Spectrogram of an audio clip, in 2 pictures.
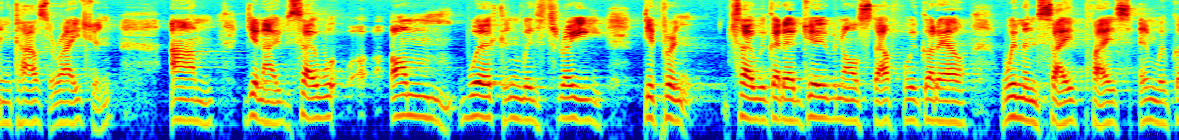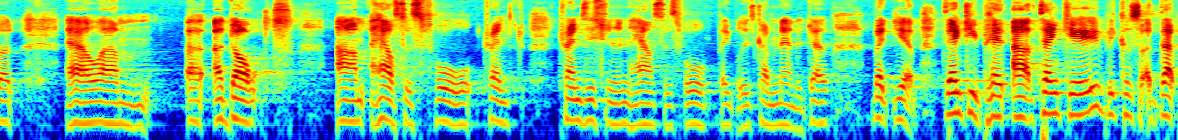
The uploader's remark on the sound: This is a recording of a panel discussion as part of the Flow events program.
